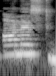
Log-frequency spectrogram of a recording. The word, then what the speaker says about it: honest: Words like an hour, an honest girl, an honorable man. So you don't pronounce it as hour. The H is silent. In honest, H is silent.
